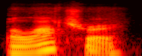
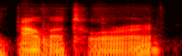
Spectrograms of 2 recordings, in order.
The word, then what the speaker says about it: Balatro: I I I thought think that Bellator Balatro. God, there's there was a meme in a in a chat I'm in where somebody mispronounced it as Balator.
